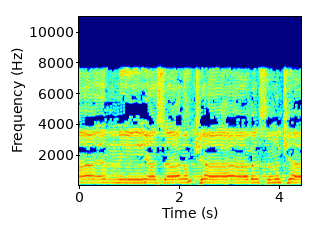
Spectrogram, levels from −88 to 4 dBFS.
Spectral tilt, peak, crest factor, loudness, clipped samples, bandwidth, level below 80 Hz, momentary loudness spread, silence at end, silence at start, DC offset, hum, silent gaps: -2 dB/octave; 0 dBFS; 12 dB; -13 LUFS; under 0.1%; 8 kHz; -62 dBFS; 4 LU; 0 s; 0 s; under 0.1%; none; none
